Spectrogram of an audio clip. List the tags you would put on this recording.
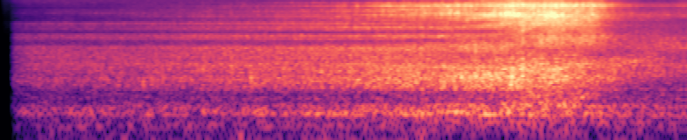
Sound effects > Vehicles
asphalt-road passing-by moderate-speed car studded-tires wet-road

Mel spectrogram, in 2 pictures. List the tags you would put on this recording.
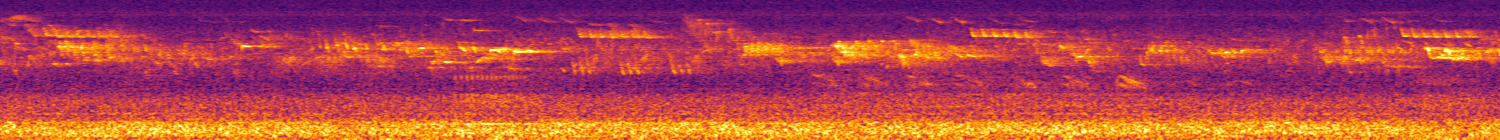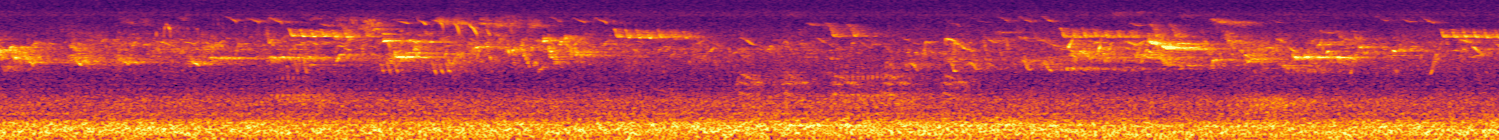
Soundscapes > Nature
modified-soundscape Dendrophone weather-data sound-installation soundscape field-recording natural-soundscape alice-holt-forest data-to-sound artistic-intervention nature raspberry-pi

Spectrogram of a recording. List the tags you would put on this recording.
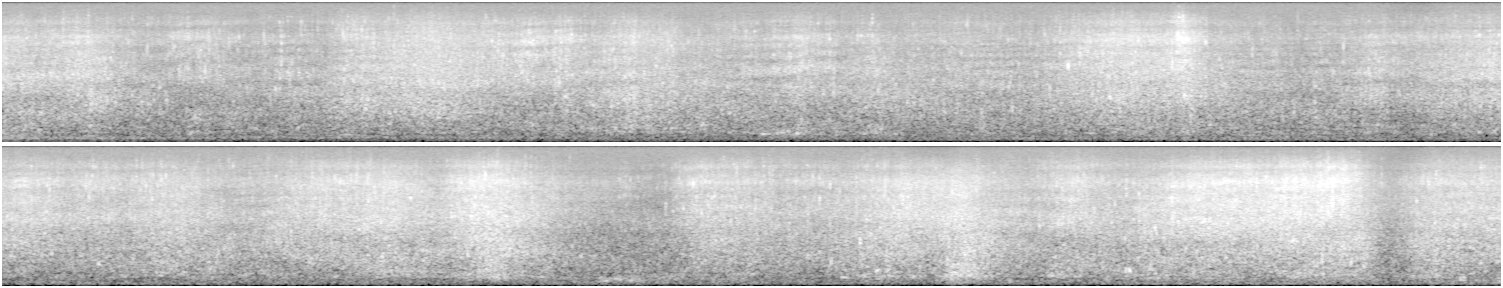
Soundscapes > Nature
AMBIENCE CALM OUTDOOR SEA

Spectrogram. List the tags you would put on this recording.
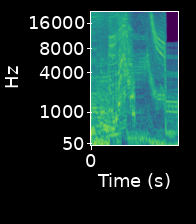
Sound effects > Electronic / Design
stutter hard pitched glitch digital one-shot

